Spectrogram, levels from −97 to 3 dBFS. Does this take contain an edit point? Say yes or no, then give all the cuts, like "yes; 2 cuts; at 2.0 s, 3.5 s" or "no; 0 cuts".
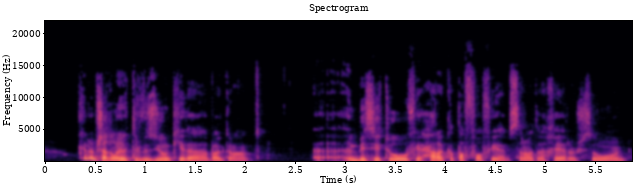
no; 0 cuts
